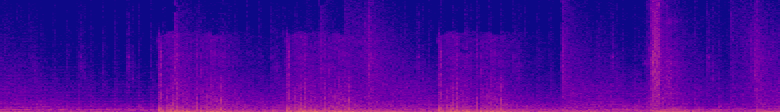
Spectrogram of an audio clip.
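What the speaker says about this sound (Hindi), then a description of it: "हिजबुल्लाह के गढ़ साउथ बैरूत में इजराइल की भीषण बमबारी से" Israeli bombing in South Beirut, the Hezbollah stronghold, sends several heavy booms rolling through a low rumbling background, spaced a second or two apart, distant and fairly faint.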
